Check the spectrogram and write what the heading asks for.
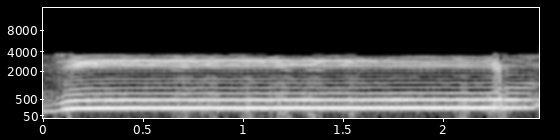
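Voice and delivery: جیم stretched very long and soft; drawn-out jeem. Shown as a demonstration. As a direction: hold جیم for three alifs. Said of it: "تین الف تک کھینچ کے پڑھیں گے". (جیم تین الف تک کھینچ کر)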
